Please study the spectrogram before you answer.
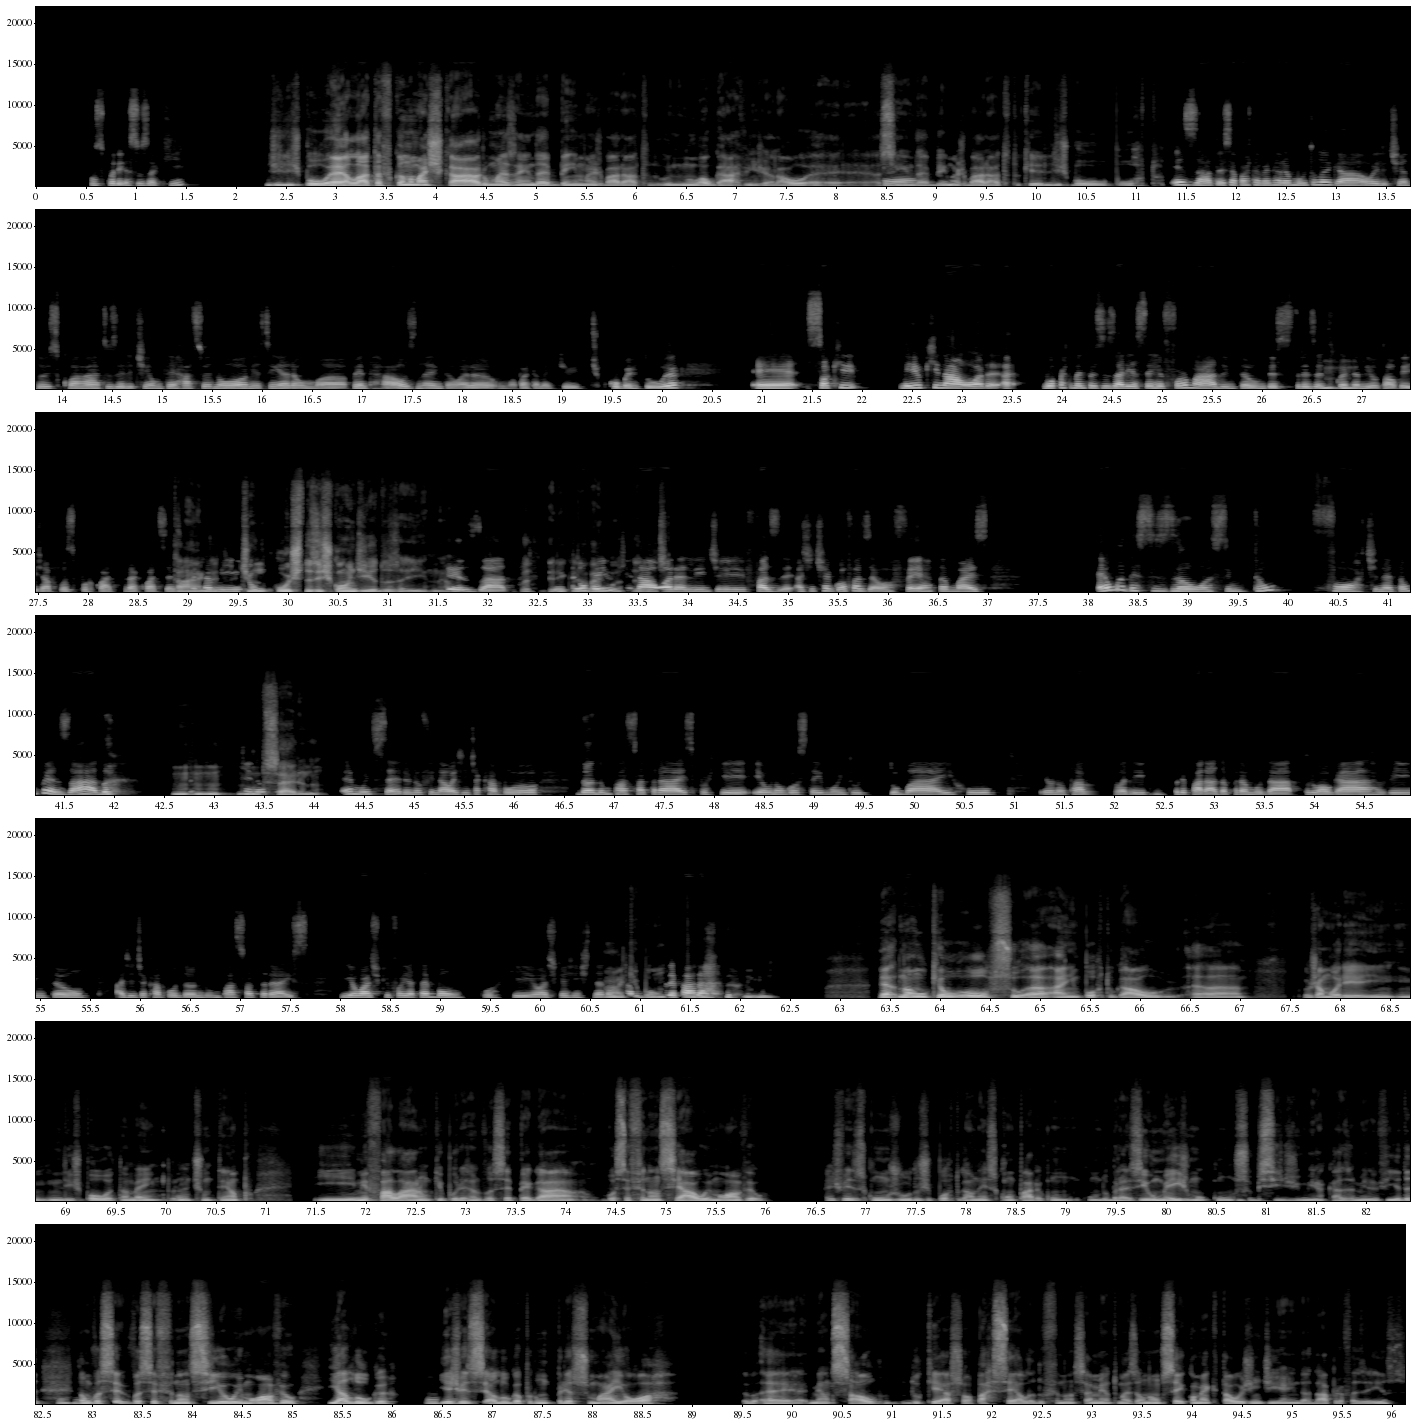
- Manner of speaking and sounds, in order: in English: "penthouse"; tapping; chuckle; laughing while speaking: "preparado"
- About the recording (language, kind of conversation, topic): Portuguese, podcast, Como decidir entre comprar uma casa ou continuar alugando?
